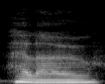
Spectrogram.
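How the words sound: It is said in a low, sad tone. "or a sad hello"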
